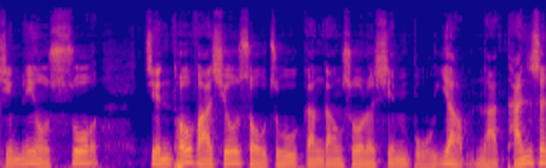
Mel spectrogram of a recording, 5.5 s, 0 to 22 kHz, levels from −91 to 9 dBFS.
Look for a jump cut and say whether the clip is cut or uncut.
uncut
